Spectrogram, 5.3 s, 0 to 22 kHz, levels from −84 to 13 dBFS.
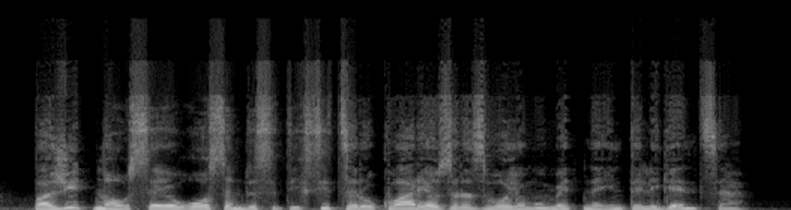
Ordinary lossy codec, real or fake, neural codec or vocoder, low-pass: Opus, 24 kbps; real; none; 19.8 kHz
